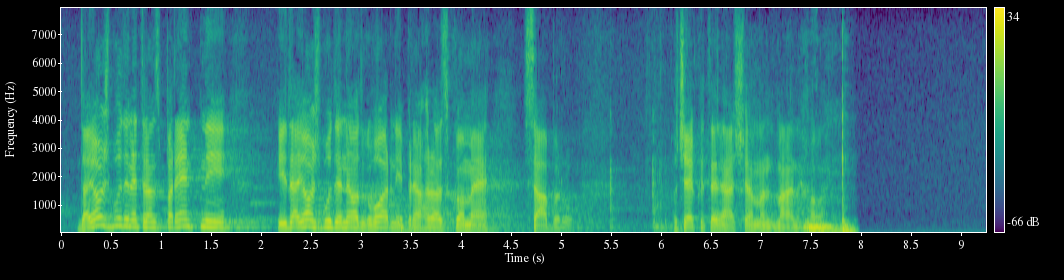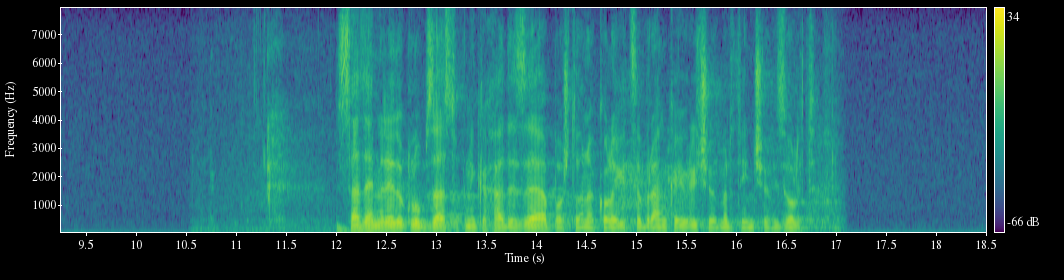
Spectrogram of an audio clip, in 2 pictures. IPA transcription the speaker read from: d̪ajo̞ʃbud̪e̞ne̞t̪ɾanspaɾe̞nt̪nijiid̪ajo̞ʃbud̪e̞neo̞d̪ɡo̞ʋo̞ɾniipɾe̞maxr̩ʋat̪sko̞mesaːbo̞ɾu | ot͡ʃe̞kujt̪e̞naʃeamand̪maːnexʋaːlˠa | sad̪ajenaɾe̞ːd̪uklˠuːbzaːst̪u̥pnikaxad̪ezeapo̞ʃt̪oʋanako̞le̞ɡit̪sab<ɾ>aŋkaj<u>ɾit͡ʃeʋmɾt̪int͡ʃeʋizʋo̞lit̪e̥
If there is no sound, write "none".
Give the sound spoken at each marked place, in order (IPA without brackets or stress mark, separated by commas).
ɾ, u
